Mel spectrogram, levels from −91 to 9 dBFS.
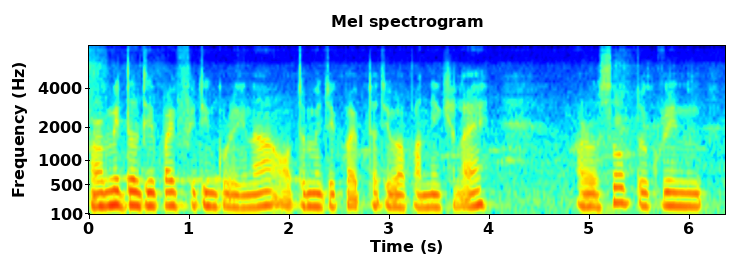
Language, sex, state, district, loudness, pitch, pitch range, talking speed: Nagamese, female, Nagaland, Kohima, -15 LUFS, 185 Hz, 180-195 Hz, 170 wpm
